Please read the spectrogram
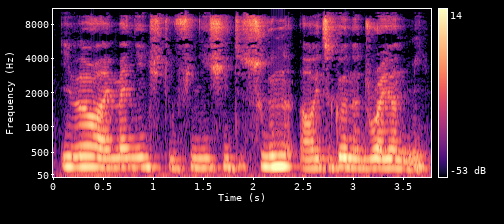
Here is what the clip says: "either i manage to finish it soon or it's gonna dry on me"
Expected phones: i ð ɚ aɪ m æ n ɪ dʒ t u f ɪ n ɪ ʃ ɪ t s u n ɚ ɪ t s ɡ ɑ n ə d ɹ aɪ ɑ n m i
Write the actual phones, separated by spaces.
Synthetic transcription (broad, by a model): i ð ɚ aɪ m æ n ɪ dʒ t u f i n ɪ ʃ ɪ t s u n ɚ ɪ t s ɡ ɑ n ə d ɹ aɪ ɑ n m i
